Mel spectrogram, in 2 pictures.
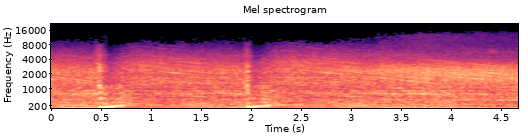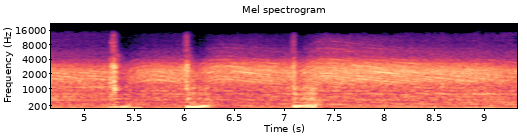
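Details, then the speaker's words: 2003 Chevrolet Tahoe V8 just after installing a cheap Amazon cold air intake, no check engine lights: five quick throttle blips over a steady idle, each with a deep whoosh at the throttle body; healthy revving, louder intake. "all right no check engine lights i can hear the throttle body it's definitely sucking more air"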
